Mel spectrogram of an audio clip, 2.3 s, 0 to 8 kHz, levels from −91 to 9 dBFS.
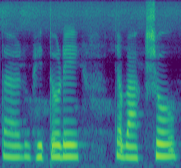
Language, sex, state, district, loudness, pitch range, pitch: Bengali, female, West Bengal, Cooch Behar, -14 LUFS, 205-215 Hz, 210 Hz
